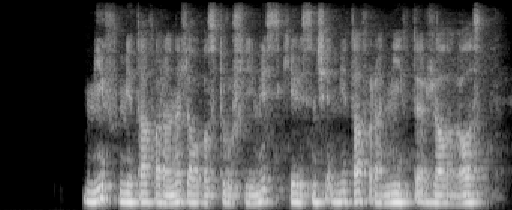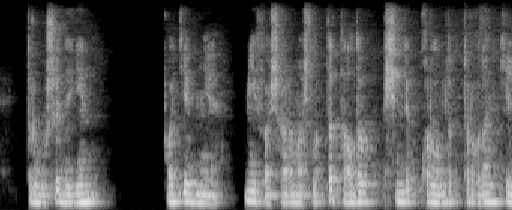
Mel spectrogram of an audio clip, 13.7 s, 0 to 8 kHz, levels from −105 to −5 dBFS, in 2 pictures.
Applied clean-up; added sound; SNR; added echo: none; none; none; none.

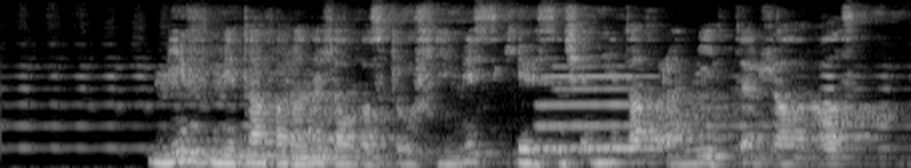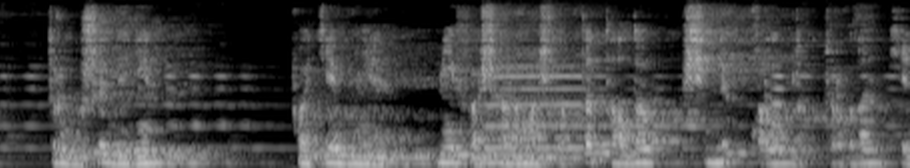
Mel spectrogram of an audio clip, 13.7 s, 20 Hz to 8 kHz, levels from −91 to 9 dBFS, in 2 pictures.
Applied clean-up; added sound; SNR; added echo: classical method WPE with log-MMSE.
